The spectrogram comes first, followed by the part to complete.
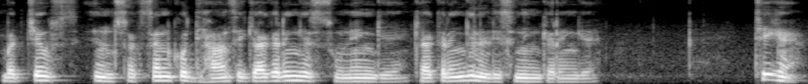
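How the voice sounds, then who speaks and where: Guy doing exam prep, asks stuff then answers it himself, reads english lines real slow. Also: medium pitch, fairly even intonation, dark tone. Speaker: teacher. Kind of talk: exam prep lesson explaining questions.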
